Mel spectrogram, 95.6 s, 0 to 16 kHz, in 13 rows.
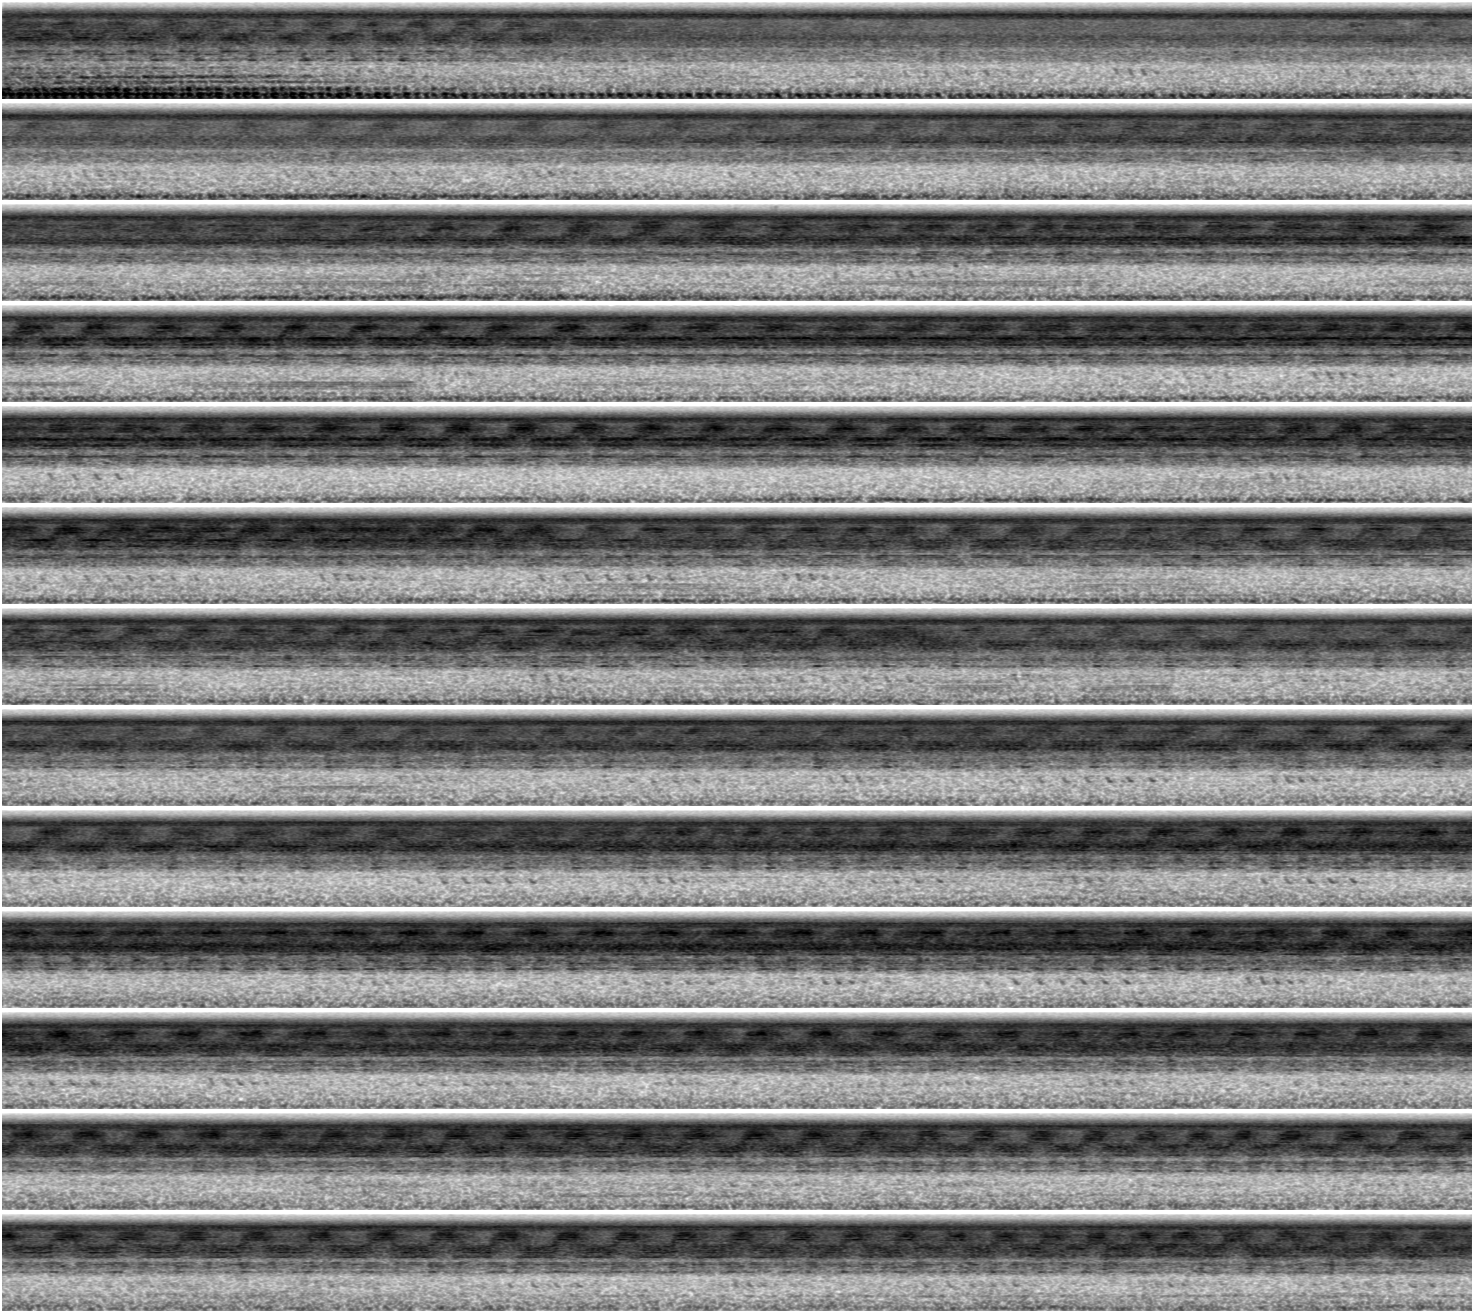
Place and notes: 種瓜路, 桃米里, 埔里鎮 - Cicadas sound
Cicadas cry, Traffic Sound, Bird sounds
Zoom H2n MS+XY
